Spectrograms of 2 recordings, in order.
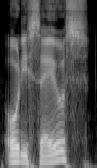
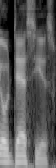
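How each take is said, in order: First: The name has a classical Greek pronunciation. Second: The name has its usual English pronunciation. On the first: "in the classical Greek, it would be closer to Odysseus, uh, which sounds really weird" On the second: "he calls me Odysseus"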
